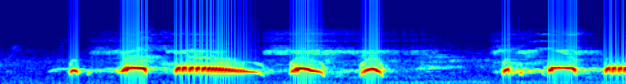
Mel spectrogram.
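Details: Spotted dove calling to train decoys and excite newly caught birds: short coos leading into a long trembling falling note, two clipped coos, then the phrase starting again.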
